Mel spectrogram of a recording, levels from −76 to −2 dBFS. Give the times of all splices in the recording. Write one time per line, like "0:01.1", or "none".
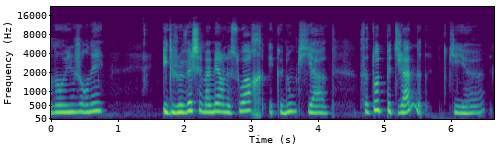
0:05.2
